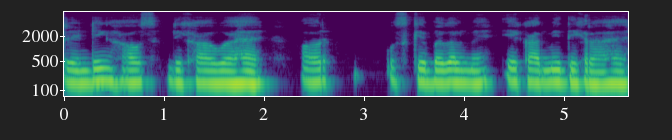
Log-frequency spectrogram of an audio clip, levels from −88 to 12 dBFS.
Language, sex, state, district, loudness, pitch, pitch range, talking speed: Hindi, male, Jharkhand, Garhwa, -14 LUFS, 155 Hz, 150-165 Hz, 140 wpm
